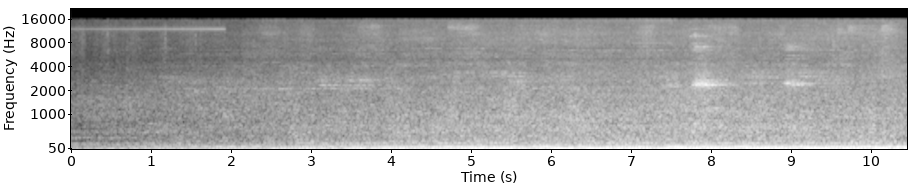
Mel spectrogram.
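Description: A low, steady mechanical rumble that grows gradually louder.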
